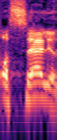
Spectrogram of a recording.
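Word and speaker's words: Orsellio: are in the presence of house oselia oh oselia that's how you pronounce it oelo with leader Doctrine oh she's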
